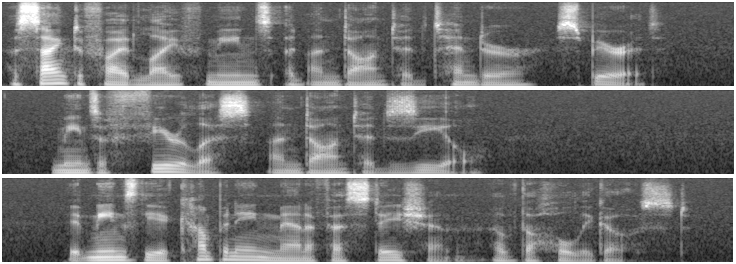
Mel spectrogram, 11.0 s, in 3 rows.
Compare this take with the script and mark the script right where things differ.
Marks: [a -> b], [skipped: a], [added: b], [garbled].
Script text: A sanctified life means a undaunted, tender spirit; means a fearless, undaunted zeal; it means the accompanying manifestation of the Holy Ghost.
A sanctified life means a undaunted, tender spirit; means a fearless, undaunted zeal; it means the accompanying manifestation of the Holy Ghost.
